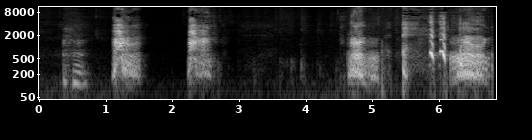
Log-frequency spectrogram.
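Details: Scottish terrier recorded 4.3.2018, giving two short separate barks, a pause, then a rougher burst of harsh, growly barking running into the end.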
